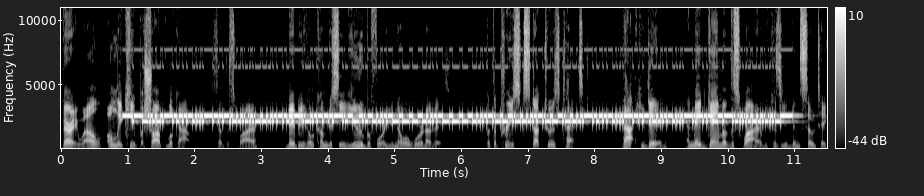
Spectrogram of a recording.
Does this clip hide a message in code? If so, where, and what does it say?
Yes: RTTY (50 baud, 450 Hz shift) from 0.9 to 11.0 s, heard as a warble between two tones, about 2350 Hz centre, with room echo and speech in English. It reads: W4QK DE 2E1BTB 559 559 393 393 W4QK 4X9DS DE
